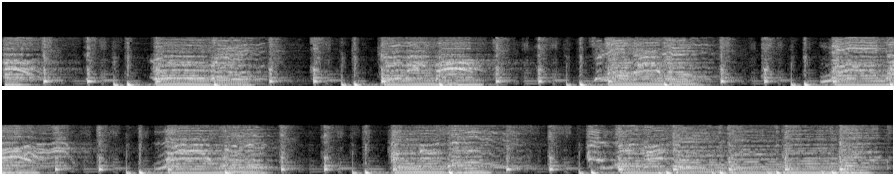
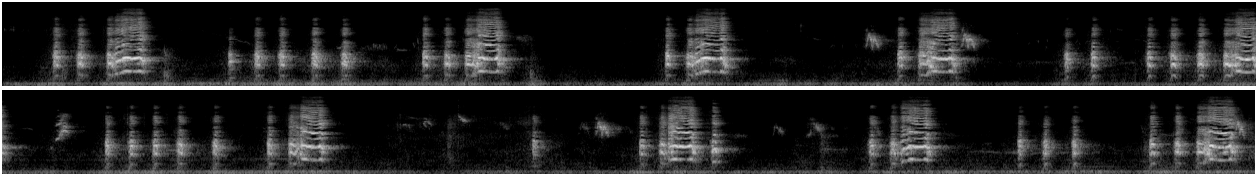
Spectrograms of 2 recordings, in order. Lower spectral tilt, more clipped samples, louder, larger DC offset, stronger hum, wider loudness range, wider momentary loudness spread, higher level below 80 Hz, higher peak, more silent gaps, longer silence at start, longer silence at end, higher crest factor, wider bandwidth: first, -10 dB/octave vs 0 dB/octave; neither; first, -15 LUFS vs -19 LUFS; neither; neither; about the same, 2 LU vs 4 LU; second, 8 LU vs 19 LU; first, -20 dBFS vs -52 dBFS; about the same, 0 dBFS vs -2 dBFS; neither; second, 0 s vs 0.5 s; about the same, 0 s vs 0.05 s; second, 14 dB vs 22 dB; second, 4 kHz vs 16 kHz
